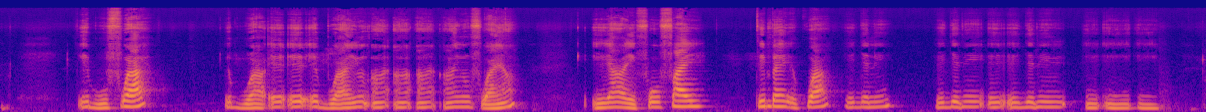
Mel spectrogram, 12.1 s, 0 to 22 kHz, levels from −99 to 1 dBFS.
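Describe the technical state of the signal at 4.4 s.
At 4.4 s the speech signal is intact, with no fault audible at that moment.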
